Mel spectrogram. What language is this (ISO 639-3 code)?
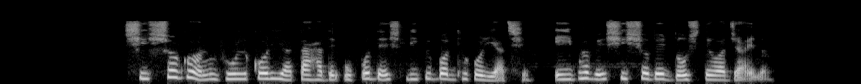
ben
